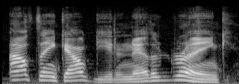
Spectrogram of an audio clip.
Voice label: Player Wins - Get Another Drink, Redneck Voice; blackjack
